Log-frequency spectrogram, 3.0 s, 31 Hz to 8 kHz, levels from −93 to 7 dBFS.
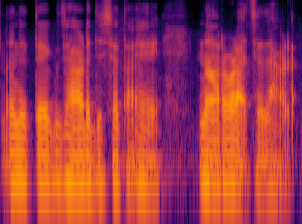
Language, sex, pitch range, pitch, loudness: Marathi, male, 85-90 Hz, 85 Hz, -22 LUFS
